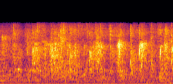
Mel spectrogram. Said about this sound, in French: Ah, on applaudit Jésus.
